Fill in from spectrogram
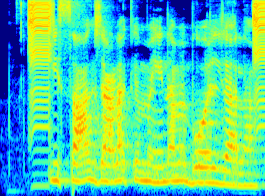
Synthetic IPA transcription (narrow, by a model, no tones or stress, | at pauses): kisaːkd͡ʒaːɽakemɐɦiːnamẽboːld͡ʒaːlaː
